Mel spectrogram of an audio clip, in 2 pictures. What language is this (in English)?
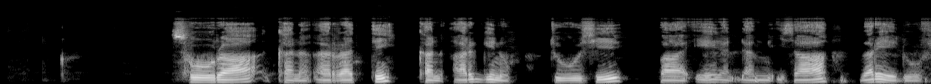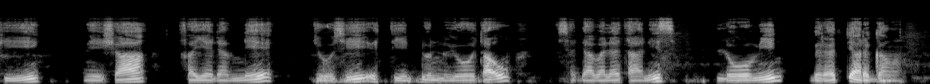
Oromo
